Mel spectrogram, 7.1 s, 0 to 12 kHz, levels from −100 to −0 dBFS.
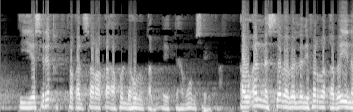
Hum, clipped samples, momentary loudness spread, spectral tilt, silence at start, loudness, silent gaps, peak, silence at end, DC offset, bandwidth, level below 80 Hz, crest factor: none; 5%; 10 LU; -5.5 dB/octave; 0 s; -8 LUFS; none; 0 dBFS; 0 s; under 0.1%; 12 kHz; -34 dBFS; 8 dB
